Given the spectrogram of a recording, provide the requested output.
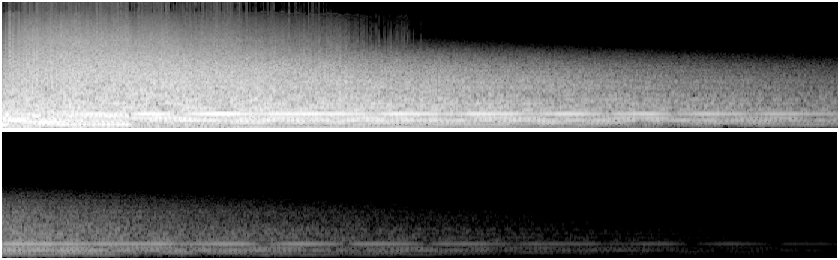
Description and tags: A quick inception/movie trailer horn I made in garageband by layering multiple instruments and adding some distortion.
